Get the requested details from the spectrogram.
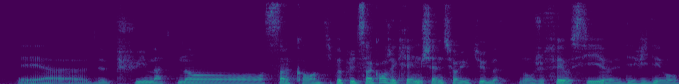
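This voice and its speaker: Against a quiet background, a man speaks at a moderate pace with a somewhat breathy, dark, mellow tone. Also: medium pitch for a man, ordinary pitch variation. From western France, Angers (Maine-et-Loire). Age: 40s. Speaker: travel vlogger. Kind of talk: interview.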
